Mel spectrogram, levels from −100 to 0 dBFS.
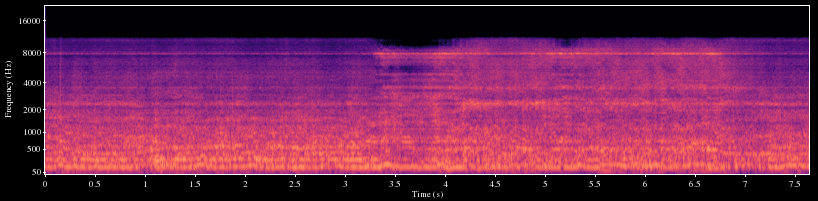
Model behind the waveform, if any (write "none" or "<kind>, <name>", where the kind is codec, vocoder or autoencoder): codec, SNAC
